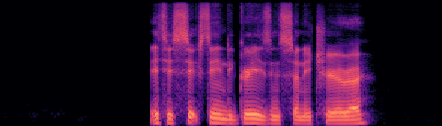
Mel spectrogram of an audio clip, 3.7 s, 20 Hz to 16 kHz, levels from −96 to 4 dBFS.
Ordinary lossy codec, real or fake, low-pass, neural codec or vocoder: none; fake; 14.4 kHz; autoencoder, 48 kHz, 128 numbers a frame, DAC-VAE, trained on Japanese speech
